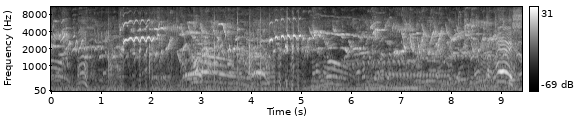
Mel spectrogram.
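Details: Contest-training song of a white-rumped shama: a busy stream of quick whistles, buzzy trills and looping slurred notes that rise and fall, the delivery growing louder after the first second and rarely pausing.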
